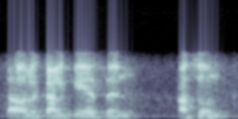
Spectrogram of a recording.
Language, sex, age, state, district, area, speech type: Bengali, male, 18-30, West Bengal, Uttar Dinajpur, rural, conversation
